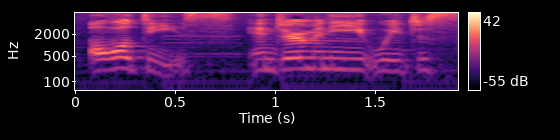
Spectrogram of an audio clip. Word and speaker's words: Aldi: for very low prices in English people usually pronounce this Aldi I think I've also heard Aldi before but I think most people say Aldi or they also sometimes add an s that isn't there in the end and say Aldi's in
